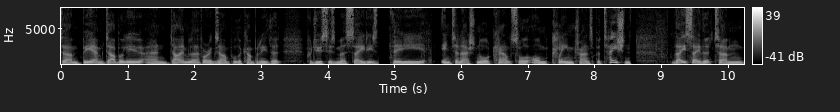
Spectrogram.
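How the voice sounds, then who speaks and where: A man's voice: medium pitch, no room sound. Male correspondent, dry sound. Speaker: news correspondent. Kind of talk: live two-way news analysis.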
